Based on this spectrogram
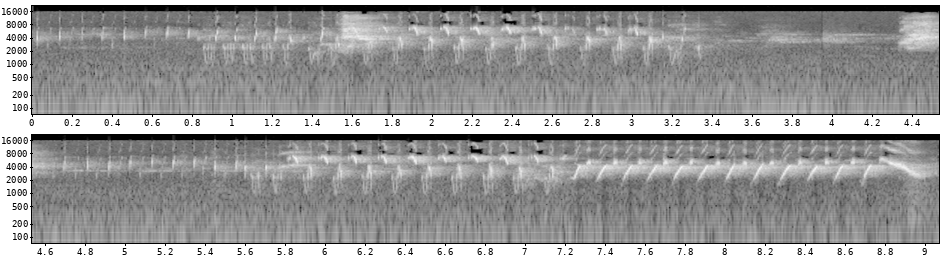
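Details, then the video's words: Gloster canary singing rapid high trills of short repeated notes, a brief break near the middle, then a brighter run of quick chirping notes to the end. "CANARIO GLOSTER"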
